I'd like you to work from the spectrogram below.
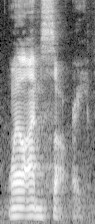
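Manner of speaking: ordinary delivery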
